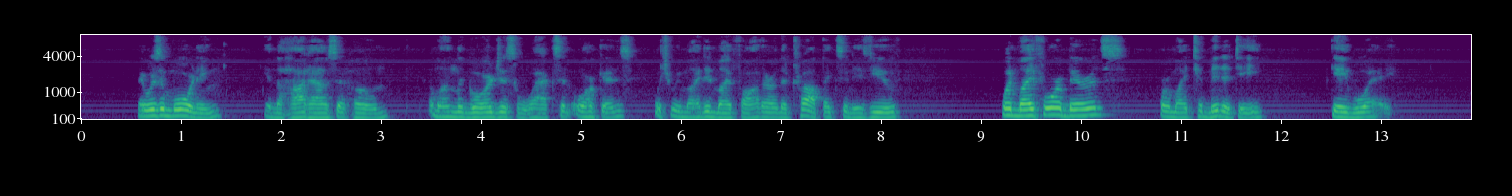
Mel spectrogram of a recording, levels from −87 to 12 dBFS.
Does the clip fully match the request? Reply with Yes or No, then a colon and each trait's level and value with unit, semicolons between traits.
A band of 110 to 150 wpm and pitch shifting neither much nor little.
Yes: average, 140 wpm; average, 3.5 semitones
